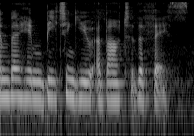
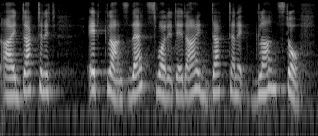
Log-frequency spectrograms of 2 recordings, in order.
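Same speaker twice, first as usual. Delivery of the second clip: insistent witness; 2 semitones higher, 6 dB louder than usual. Acted. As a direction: dig in and repeat it loudly. Mayella insisting on her story.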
